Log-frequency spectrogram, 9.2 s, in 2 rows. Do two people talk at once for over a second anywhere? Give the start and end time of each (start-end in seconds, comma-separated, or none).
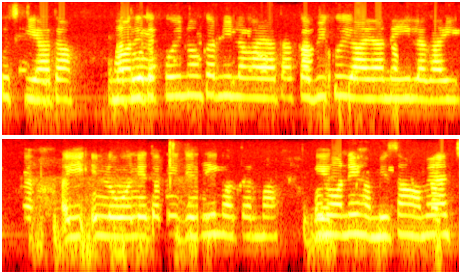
none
